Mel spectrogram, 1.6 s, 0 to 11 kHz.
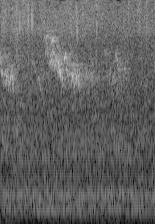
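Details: A close, even drone of honey bees while nucleus colonies are made in the traditional way, 15 May 2018, from a previously gathered forager swarm. Faint high bird twitters sit above the buzzing.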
